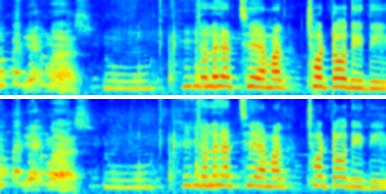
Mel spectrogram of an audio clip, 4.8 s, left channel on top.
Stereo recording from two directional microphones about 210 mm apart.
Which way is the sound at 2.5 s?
10° left (ahead or behind).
